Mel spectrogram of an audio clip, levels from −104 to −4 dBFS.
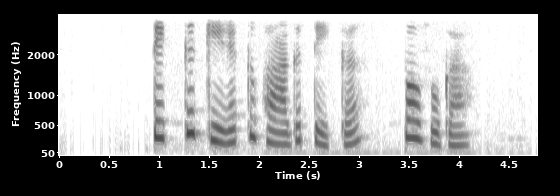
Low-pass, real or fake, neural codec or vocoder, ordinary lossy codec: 3.6 kHz; real; none; none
